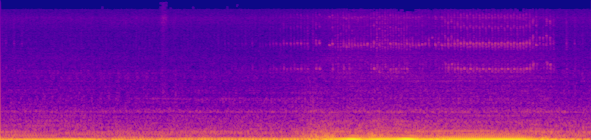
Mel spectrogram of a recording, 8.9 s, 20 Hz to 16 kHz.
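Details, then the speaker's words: 2014 Daihatsu Ayla 1000cc manual, 15W50 oil with 5,000 km on it, earlier self-rising idle rpm; low even idle hum, no stumble or knock, faint high chirp midway that is bothersome from inside; engine smooth and healthy. "Kental, tapi suara mesin halus. Nah, halus kan? Ini kalau di luar ya juga halus, cuma itu kiki itu yang agak mengganggu kalau di dalam."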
